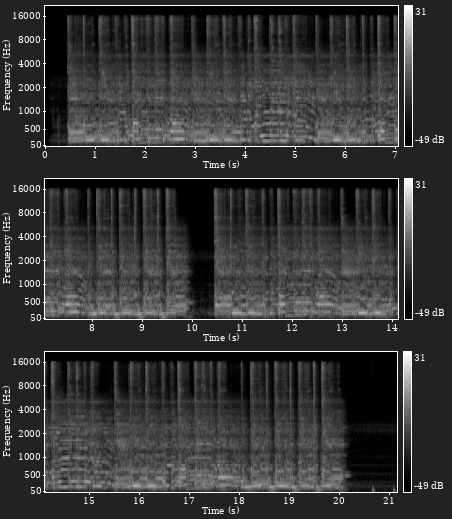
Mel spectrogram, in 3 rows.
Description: Emペンタトニックスケールで例を作ってみました
③のリフは開放弦の低音弦にオクターブ奏法を
オクターブ奏法が入ることで明るい雰囲気が出ますので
